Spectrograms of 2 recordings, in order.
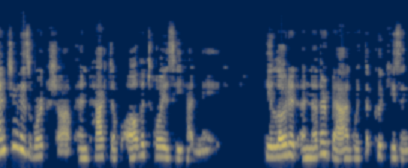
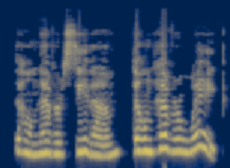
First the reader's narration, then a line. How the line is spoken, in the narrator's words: sobbed the mother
